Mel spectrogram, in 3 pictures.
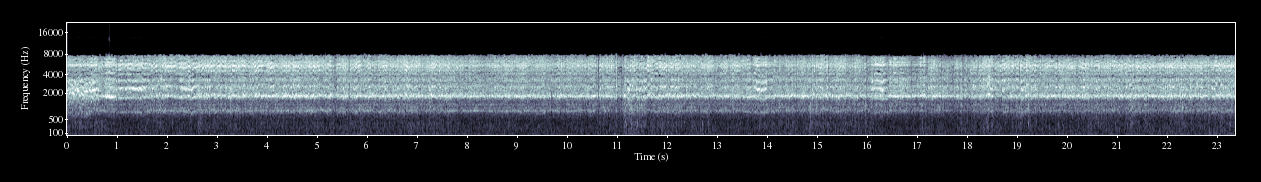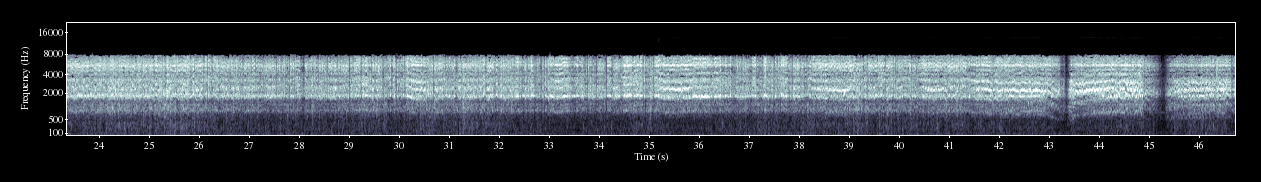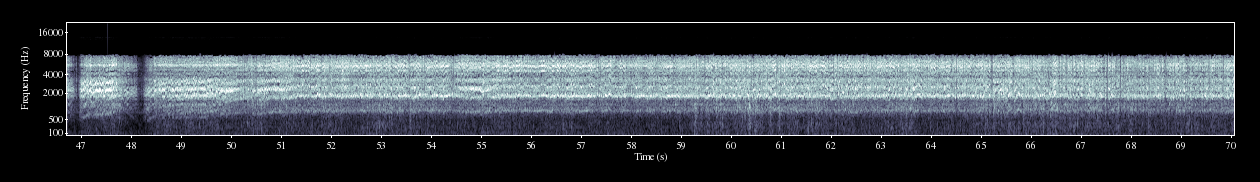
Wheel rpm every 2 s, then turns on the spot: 180, 230, 230, 230, 230, 230, 230, 230, 230, 230, 230, 230, 240, 230, 240, 230, 230, 230, 230, 220, 230, 190, 150, 110, 130, 210, 230, 230, 230, 230, 240, 230, 230, 220, 230.
none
